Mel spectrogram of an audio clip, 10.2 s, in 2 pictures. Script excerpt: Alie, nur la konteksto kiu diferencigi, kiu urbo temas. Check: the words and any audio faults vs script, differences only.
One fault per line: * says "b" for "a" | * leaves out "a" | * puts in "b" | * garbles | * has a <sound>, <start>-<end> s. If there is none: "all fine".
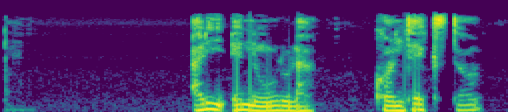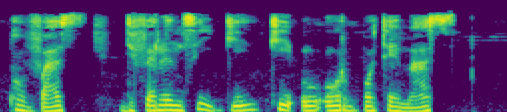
* says "povas" for "kiu"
